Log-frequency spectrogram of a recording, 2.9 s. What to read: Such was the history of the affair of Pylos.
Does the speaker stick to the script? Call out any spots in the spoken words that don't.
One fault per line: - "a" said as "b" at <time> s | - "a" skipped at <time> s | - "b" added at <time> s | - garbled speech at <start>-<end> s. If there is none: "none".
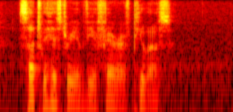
- "was" skipped at 0.6 s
